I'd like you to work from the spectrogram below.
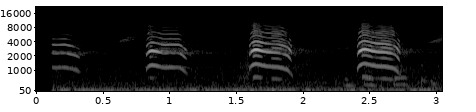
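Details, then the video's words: Common buzzard on hole 8 of a golf course in Amsterdam gives four short, nasal mewing notes, each arching then falling, spaced under a second apart over a quiet background. "Mauwende Buizerd"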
